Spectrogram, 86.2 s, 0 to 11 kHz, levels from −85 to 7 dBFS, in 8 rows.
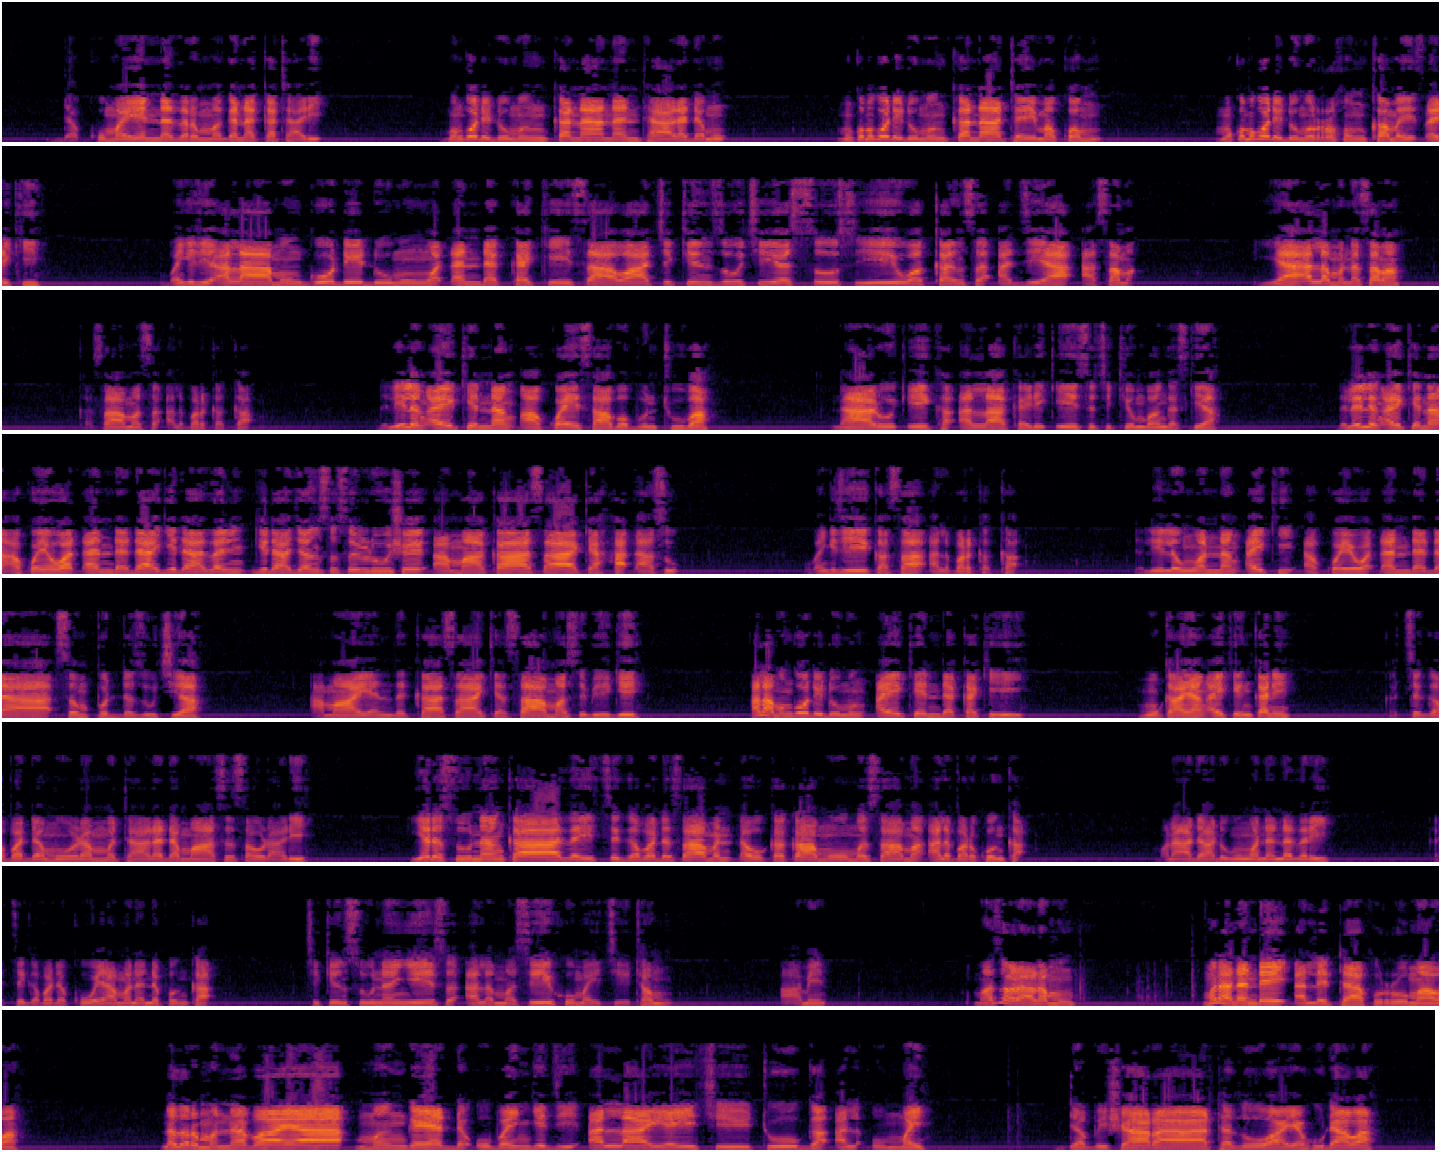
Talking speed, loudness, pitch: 120 wpm, -27 LUFS, 155 Hz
